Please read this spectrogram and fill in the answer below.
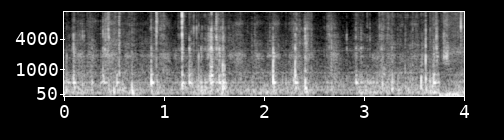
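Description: Faint, irregular clicks and taps of a thumbtack being pressed and wiggled through a folded stack of printer paper, with hands handling the pages.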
